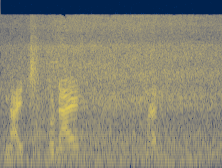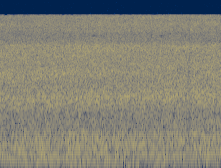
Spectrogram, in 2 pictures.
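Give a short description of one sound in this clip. Waves wash gently onto the shore.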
